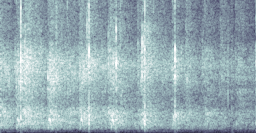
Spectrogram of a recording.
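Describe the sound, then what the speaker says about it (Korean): Church congregation clapping to celebrate members' birthdays during a Sunday service, a steady moderate patter of many hands with regular accented beats, as if clapping in time. "우리 박수로 축하합시다"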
